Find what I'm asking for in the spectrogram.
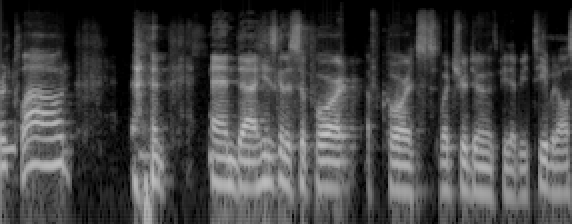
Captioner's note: chuckles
